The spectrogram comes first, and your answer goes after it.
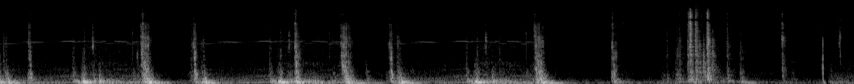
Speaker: hello in this video I'm going to be reducing or eliminating wiper blade noise even though a wiper blade may be in good condition or even in brand new condition the wipers may still make noise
